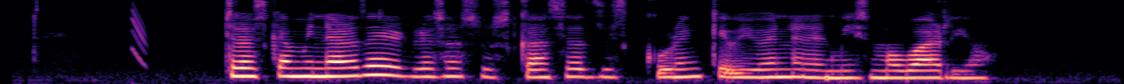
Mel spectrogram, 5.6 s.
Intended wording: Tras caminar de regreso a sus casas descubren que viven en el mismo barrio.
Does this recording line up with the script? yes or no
yes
